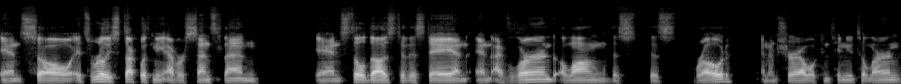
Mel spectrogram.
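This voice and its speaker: A man with a Wisconsin accent speaks at a moderate pace in a very deep, low pitch with monotone, flat intonation. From Wisconsin, US Midwest. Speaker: former FBI agent and whistleblower. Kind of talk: podcast interview testimony. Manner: halting, repeats words.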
